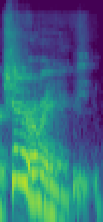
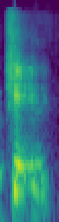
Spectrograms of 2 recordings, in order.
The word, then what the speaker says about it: chitterlings: I'm like, what are chitterlings? They said chitterlings too? No. Because they were chitlins. Chitlins. Yeah, chitlins. But I'm white, now they're chitterlings. Sure. Exactly how it's spelled on the bucket.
